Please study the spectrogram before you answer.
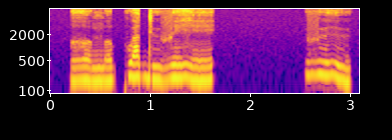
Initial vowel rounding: unrounded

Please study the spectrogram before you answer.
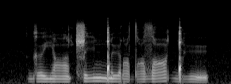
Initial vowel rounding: rounded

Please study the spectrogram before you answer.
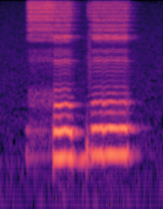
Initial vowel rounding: rounded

